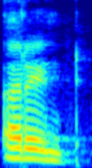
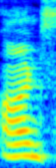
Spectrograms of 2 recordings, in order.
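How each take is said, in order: First: The word is said with two syllables. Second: The word is said as one syllable.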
